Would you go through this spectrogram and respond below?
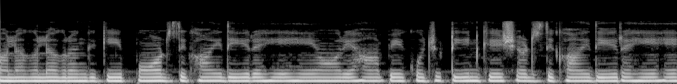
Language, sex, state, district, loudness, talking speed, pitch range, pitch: Hindi, female, Chhattisgarh, Raipur, -13 LUFS, 175 wpm, 165-170 Hz, 165 Hz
